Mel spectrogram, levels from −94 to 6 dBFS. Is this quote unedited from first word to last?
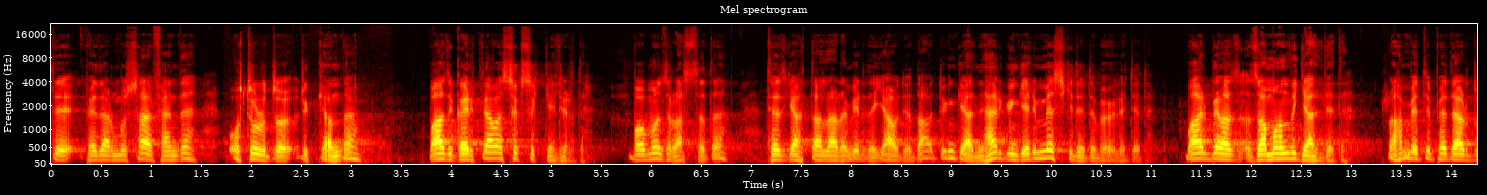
no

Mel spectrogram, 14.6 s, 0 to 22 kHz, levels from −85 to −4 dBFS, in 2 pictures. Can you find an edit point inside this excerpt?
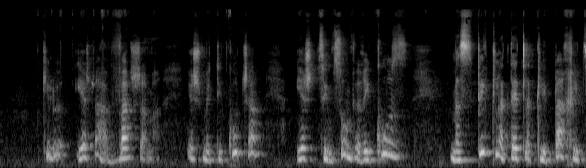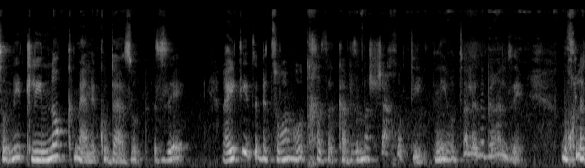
no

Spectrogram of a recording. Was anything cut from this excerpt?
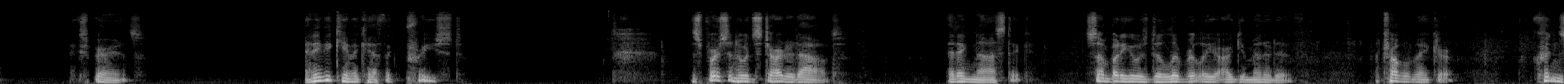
no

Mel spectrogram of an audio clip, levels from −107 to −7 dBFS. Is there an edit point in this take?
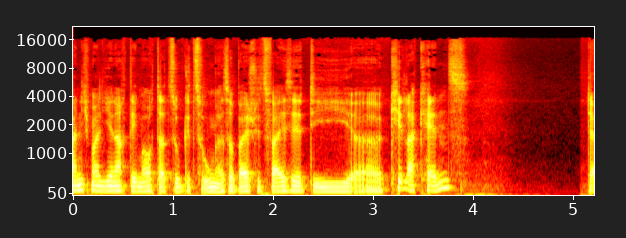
no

